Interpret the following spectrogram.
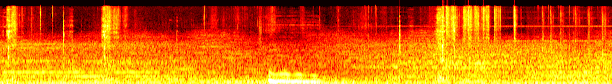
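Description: Ferro rod scraped with a knife, a few sharp strikes about a second in and a cluster near the end that throw sparks onto wood shavings, over background music. This is a renewed attempt to catch the tinder after the fire went out. A brief falling voice sound comes near the middle.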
